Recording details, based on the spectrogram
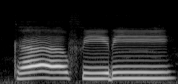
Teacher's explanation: ro-nya dibaca secara tarqiq karena ro-nya barisnya di bawah atau kasrah, jadi ditipiskan.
